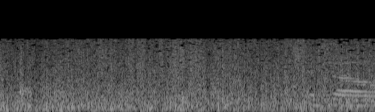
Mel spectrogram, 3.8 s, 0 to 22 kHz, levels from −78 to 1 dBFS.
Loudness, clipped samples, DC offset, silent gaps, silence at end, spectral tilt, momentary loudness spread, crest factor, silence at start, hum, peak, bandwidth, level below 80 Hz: -33 LUFS; under 0.1%; under 0.1%; none; 0 s; -3 dB/octave; 3 LU; 16 dB; 0 s; none; -16 dBFS; 6.4 kHz; -46 dBFS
